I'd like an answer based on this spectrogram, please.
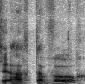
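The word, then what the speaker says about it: הר תבור: du Tabor voyez alors en hébreu haravor on prononce un V quoi et c'est vê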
